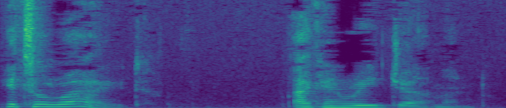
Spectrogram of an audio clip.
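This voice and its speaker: An actress playing a composed, courteous middle-aged English wife visiting as a guest, formal and polite, in a radio drama. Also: female voice, lowish voice, very animated, unhurried, a little mellow, slightly rough, exaggerated voice. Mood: interested.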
